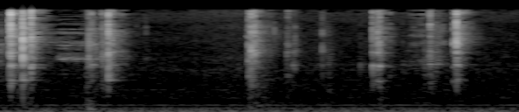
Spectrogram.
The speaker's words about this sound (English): Okay. Next, I'm shuffling my tiles.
